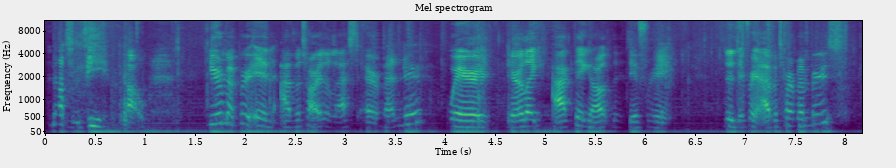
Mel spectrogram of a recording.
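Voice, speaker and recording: A young woman streaming a game and chatting casually with viewers, bubbly and chatty, a little congested from being sick. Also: medium pitch. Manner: bubbly, chatty, quick bursts of excitement. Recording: faint background game music.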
